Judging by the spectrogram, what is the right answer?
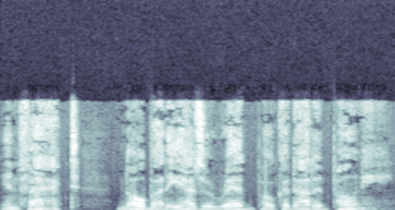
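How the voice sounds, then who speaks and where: A man's voice: mid-range voice, expressive, measured pace, dark tone, husky, no room sound. A man voicing a dreamy, earnest little girl in a children's storybook. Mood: puzzled. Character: dreamy little girl, sad then eager.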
